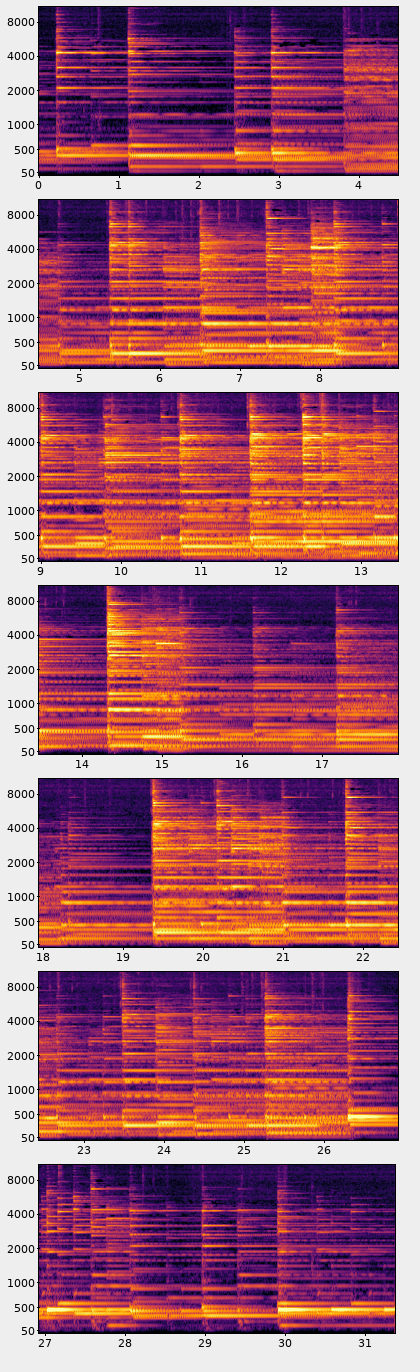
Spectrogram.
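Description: Solo instrumental keyboard music with a piano sound: a melody played over chords, with no vocals.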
